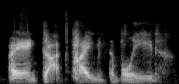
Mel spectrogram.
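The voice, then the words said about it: Imitates another person's voice. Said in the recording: “you had elements of a good Jesse impression. ... You just didn't get there. It was close.”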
